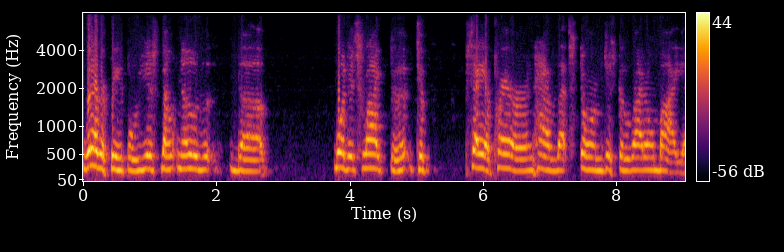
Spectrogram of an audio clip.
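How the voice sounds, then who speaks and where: Speaking very slowly with an American accent, a woman keeps a fairly even intonation at a fairly high pitch. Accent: sounds Southern to others. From Ohio. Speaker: live stream co-host. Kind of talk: casual chat.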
